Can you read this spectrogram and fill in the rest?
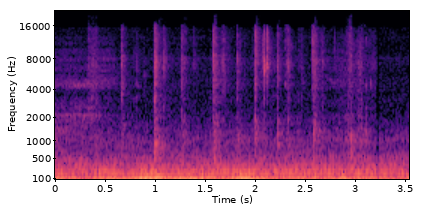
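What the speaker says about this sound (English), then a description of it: "type your password again." A password being typed on a computer keyboard: a quick, irregular run of crisp key clicks, close and distinct, with brief pauses between bursts and no talking.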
